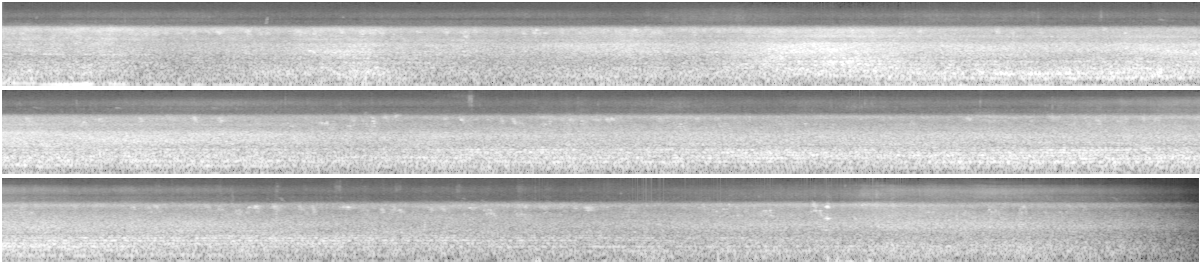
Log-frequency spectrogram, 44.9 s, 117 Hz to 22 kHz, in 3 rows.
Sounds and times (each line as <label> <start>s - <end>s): waves 7.0s - 34.0s
Birds singing 13.7s - 38.1s
waves 39.3s - 44.4s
